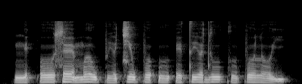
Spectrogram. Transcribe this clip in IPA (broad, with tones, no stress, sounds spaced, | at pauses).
ŋ e˧˩ t̚ ʔ oː˧ s ɛː˥˨ m ɤː˥˨ w p i˩ ə̯ t͡ɕ e˥˨ w p o˧˥ ʔ uː˩˧ ʔ e˧ t̪ i˧ ə̯ d uː˧ k u˩ p o˧ l o˧˩ j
